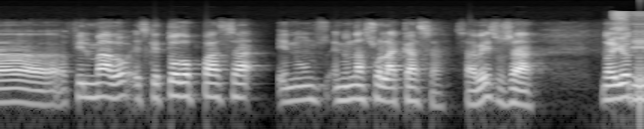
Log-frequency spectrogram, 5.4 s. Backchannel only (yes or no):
yes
